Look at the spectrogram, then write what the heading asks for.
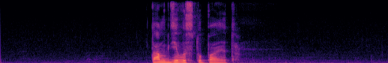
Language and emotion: Russian, neutral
